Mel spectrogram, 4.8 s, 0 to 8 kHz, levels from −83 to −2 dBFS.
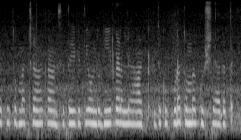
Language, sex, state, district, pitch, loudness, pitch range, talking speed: Kannada, female, Karnataka, Shimoga, 250 Hz, -24 LUFS, 245-255 Hz, 160 wpm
